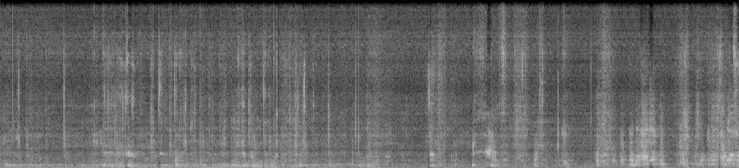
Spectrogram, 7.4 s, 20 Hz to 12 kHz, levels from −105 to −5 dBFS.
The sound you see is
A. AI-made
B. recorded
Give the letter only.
A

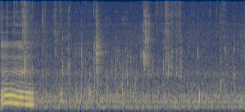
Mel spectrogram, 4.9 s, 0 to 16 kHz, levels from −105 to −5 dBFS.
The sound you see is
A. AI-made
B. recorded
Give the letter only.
B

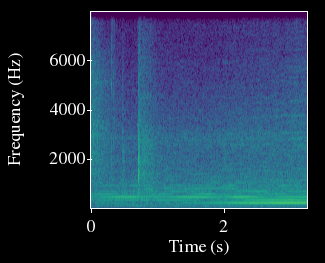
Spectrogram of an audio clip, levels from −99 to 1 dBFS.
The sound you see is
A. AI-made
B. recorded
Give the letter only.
B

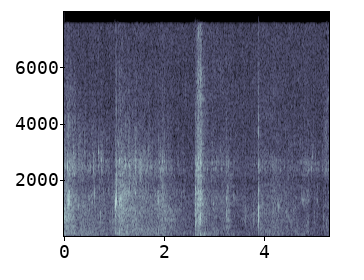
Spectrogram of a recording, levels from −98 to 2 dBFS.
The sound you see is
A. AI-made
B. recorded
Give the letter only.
B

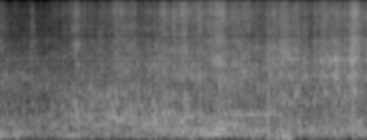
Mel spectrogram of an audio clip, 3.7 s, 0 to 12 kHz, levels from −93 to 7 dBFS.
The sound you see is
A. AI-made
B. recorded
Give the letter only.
A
